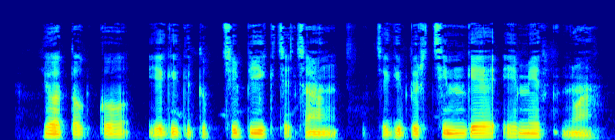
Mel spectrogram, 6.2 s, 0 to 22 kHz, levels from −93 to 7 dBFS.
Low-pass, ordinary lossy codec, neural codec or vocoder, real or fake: 19.8 kHz; MP3, 48 kbps; none; real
